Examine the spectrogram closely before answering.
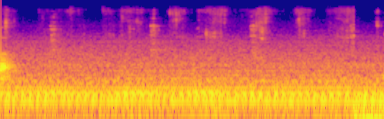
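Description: Hands squish and mix a soft, moist food mixture.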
